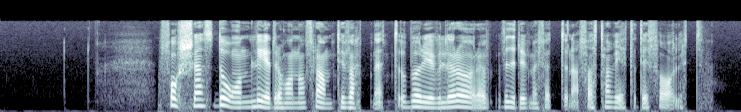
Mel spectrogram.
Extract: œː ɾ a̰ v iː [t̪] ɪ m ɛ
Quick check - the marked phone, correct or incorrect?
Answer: incorrect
